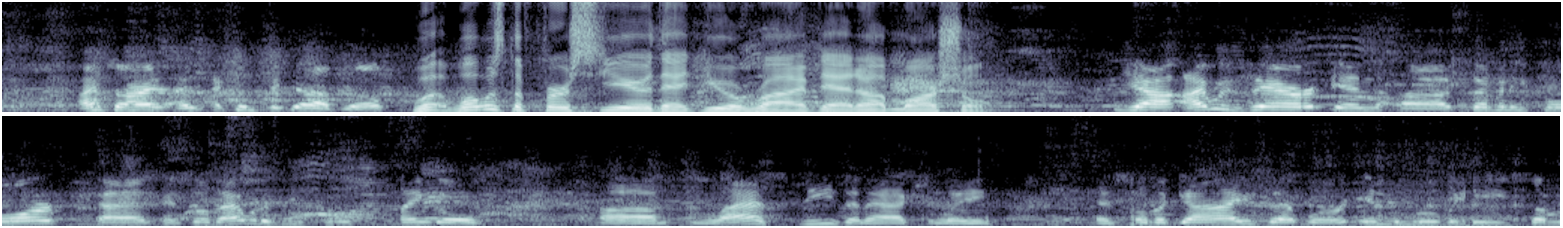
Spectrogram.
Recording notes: ON NYSEA LIVE!! We are Live from the Backyard Bar.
